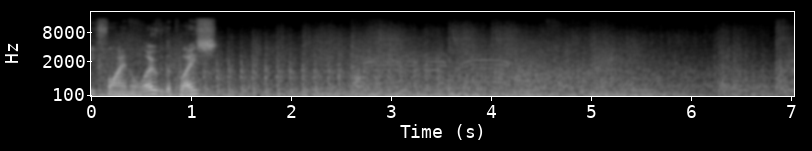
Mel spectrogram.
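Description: Explosions boom and crackle in a game.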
